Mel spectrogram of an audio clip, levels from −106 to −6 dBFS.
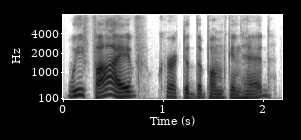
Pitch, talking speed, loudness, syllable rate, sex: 145 Hz, 135 wpm, -19 LUFS, 4.5 syllables/s, male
